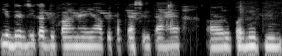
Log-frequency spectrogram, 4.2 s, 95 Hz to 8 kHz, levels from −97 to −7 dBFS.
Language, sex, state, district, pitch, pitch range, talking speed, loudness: Hindi, female, Bihar, Kishanganj, 210 Hz, 200-215 Hz, 210 wpm, -25 LUFS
